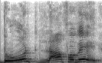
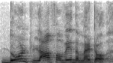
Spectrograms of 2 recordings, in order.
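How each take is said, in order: First: Very slow, each word held; slow model repeat. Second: Said in the usual way. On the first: Shown as a demonstration. Teacher repeats the phrase for students, slow and stretched. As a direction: draw out "don't laugh away," word by word.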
